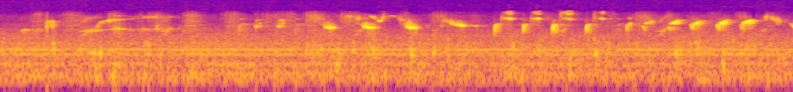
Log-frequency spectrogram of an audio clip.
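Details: Himalayan goldfinch singing at night: a fast, continuous twitter of high, bright chirps and short trills that grows louder and more clipped toward the end, over a steady low hum.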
